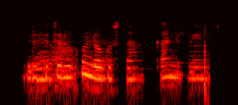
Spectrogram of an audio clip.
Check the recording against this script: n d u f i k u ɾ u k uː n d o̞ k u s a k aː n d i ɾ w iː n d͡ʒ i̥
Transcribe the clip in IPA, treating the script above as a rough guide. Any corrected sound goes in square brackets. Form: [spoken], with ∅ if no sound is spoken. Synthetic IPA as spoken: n d u f i [t] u ɾ u k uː n d o̞ [ɡ] u s a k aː n d i ɾ w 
